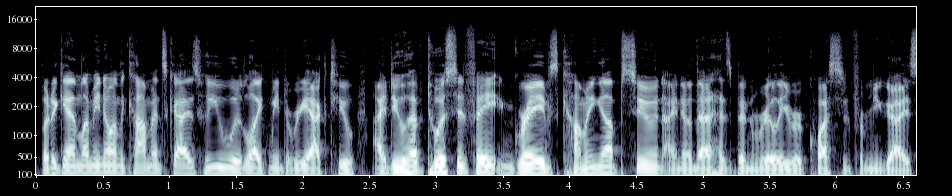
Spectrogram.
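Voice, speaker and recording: A man's voice: lowish voice, no room sound. A man giving casual, informal reaction commentary on a video game, talking directly to viewers.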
